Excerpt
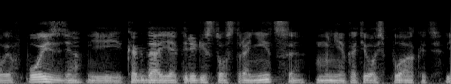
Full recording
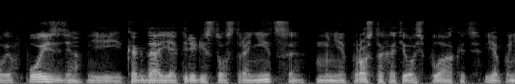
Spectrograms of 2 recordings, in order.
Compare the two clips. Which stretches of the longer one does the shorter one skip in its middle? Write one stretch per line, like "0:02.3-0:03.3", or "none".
0:03.5-0:03.9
